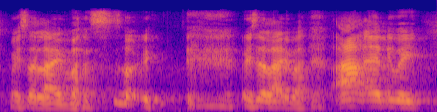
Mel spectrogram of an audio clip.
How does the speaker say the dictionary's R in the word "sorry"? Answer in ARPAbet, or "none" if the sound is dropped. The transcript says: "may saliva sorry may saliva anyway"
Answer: none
